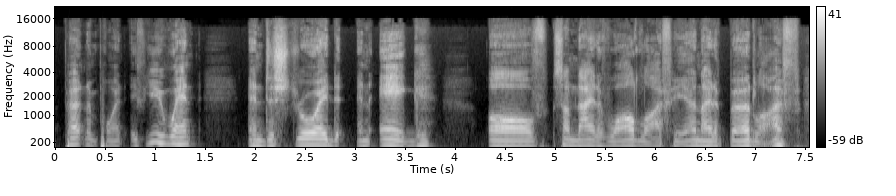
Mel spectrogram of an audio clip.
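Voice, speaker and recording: A man's voice: mid-range voice, darkish tone, no echo, studio quality. A man with an Australian accent giving conversational commentary as a radio co-host.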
